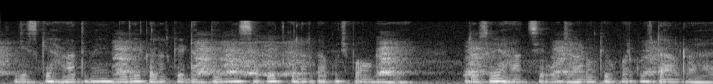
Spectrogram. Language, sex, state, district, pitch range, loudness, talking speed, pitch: Hindi, male, Uttar Pradesh, Jyotiba Phule Nagar, 110-130 Hz, -15 LUFS, 210 wpm, 120 Hz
